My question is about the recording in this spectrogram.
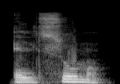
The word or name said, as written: El zumo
